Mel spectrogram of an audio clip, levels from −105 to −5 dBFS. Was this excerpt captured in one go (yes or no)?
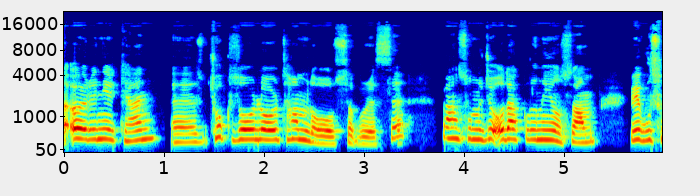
yes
